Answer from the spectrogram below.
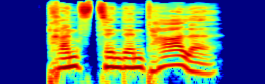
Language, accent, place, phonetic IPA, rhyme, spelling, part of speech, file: German, Germany, Berlin, [tʁanst͡sɛndɛnˈtaːlə], -aːlə, transzendentale, adjective, De-transzendentale.ogg
- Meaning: inflection of transzendental: 1. strong/mixed nominative/accusative feminine singular 2. strong nominative/accusative plural 3. weak nominative all-gender singular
